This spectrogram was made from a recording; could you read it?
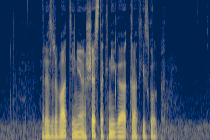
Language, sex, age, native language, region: Slovenian, male, 18-29, Slovenian, Coastal Karst region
